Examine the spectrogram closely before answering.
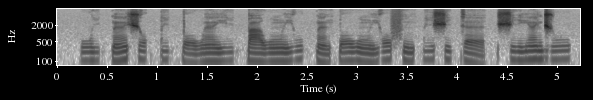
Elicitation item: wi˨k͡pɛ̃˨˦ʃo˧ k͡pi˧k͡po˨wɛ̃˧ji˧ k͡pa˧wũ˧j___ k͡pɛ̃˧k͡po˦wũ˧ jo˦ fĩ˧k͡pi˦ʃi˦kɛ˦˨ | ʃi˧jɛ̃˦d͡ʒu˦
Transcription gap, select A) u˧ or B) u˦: B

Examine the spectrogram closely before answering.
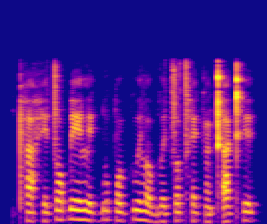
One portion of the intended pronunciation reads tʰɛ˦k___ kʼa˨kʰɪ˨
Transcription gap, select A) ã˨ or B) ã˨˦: A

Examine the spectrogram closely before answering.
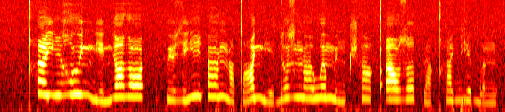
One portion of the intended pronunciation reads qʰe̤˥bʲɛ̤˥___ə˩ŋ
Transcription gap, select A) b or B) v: A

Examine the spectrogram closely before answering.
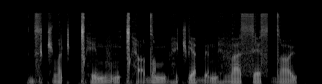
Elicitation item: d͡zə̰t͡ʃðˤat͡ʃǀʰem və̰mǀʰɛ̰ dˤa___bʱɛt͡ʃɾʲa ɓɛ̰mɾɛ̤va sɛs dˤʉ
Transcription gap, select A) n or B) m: B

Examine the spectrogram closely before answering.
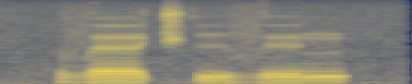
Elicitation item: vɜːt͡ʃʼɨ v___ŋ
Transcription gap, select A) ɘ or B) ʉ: A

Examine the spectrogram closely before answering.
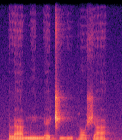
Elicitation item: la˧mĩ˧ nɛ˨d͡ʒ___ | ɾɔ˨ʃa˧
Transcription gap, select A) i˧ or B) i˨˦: B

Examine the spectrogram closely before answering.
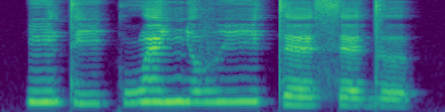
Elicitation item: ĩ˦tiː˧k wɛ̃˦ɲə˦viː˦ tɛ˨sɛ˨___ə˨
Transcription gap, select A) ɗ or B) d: B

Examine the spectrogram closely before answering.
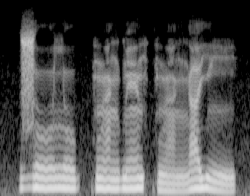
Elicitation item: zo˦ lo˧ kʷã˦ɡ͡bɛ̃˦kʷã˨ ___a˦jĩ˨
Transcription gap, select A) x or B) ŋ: B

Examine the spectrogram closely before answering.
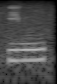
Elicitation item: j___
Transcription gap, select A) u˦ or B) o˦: A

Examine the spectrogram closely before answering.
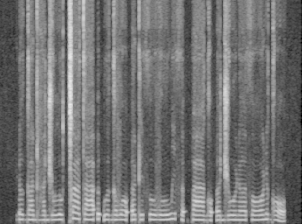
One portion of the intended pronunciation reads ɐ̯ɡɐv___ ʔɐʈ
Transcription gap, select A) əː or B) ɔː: B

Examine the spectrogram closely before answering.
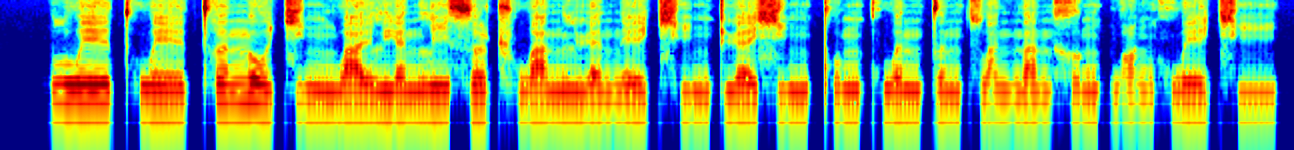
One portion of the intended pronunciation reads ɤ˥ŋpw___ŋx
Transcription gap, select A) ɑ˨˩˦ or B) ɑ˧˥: B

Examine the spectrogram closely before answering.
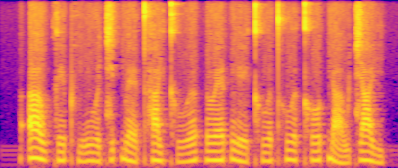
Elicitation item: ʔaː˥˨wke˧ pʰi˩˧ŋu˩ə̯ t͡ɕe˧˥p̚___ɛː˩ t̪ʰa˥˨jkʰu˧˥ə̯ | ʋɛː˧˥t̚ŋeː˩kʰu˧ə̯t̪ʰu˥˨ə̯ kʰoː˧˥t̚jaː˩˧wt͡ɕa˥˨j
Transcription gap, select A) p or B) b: B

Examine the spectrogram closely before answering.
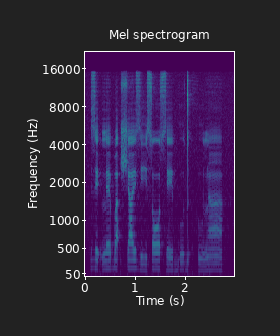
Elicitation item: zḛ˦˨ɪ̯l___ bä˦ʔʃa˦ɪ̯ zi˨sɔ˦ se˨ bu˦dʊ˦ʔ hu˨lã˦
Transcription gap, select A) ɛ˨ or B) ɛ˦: B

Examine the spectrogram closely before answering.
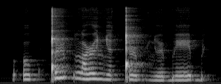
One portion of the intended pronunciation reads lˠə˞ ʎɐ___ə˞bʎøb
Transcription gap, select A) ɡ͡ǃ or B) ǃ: B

